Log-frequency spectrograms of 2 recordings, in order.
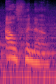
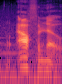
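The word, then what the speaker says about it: Alphinaud: my brother where is alpha no alpha no the d is silent my lady your brother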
